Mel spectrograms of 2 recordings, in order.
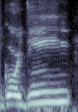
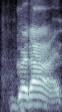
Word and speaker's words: Godine: And then I want to say Gordine, and it's like, no, it's Gordine. I can only say Gordine if I turn my head.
